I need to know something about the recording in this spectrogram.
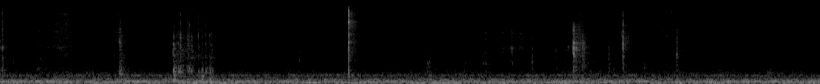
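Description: Cardboard eyeshadow palette being handled and opened: scattered rustles and light clicks, with one sharper click about three and a half seconds in, over a steady low hum.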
